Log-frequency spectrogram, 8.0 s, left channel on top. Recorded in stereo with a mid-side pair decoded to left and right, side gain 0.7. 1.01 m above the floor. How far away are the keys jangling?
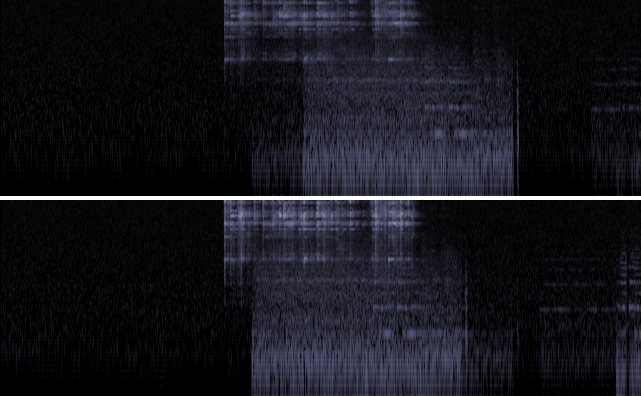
About 1.5 m.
